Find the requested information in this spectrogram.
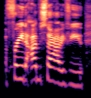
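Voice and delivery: normal talking voice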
